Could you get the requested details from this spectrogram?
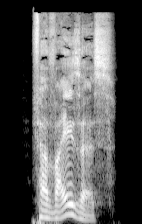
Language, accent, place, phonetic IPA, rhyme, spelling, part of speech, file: German, Germany, Berlin, [fɛɐ̯ˈvaɪ̯zəs], -aɪ̯zəs, Verweises, noun, De-Verweises.ogg
- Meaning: genitive of Verweis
